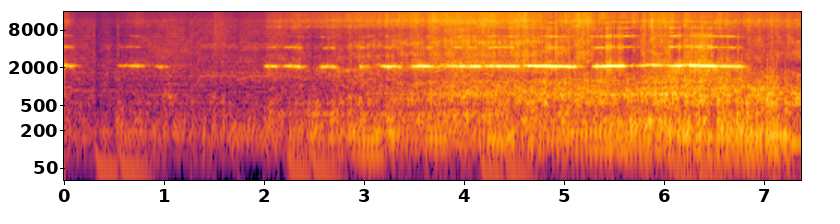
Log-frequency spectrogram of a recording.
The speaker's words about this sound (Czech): Pískající brzdy.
